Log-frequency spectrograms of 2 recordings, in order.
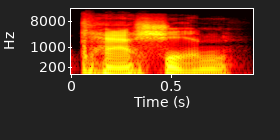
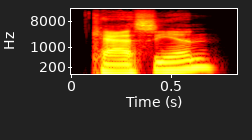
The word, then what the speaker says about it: Cassian: yes cashion and azreel you keep weirding me out by saying cashen cashian how do you say it Cassian what that I mean I I cashew I'm saying yeah I'm I'm saying Cassian because that's how they say it in the audio book uh which I doesn't always mean it's it's correct but hey azreal is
